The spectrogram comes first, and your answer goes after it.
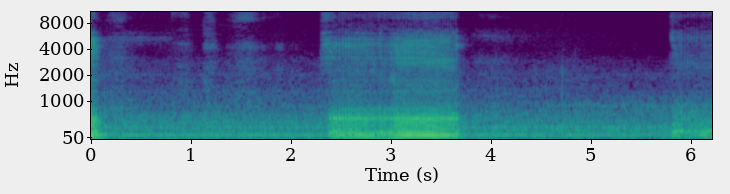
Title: frenchie snoring. #frenchiebulldog #puppy #dog #frenchbully #cutepuppy #bulldog #pet #frenchielife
